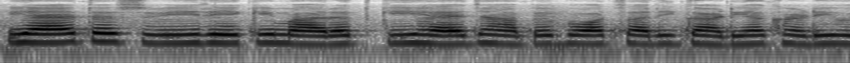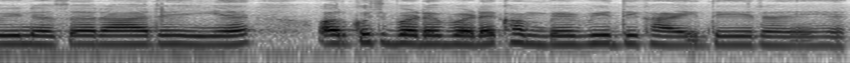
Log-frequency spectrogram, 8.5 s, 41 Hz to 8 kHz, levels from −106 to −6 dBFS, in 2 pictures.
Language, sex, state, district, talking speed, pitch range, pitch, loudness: Hindi, female, Chandigarh, Chandigarh, 190 wpm, 205-220 Hz, 210 Hz, -16 LUFS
